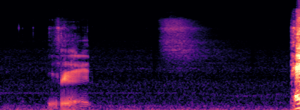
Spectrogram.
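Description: A man's short burp about a second in, followed by a faint breath.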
